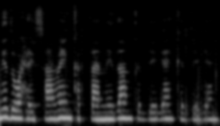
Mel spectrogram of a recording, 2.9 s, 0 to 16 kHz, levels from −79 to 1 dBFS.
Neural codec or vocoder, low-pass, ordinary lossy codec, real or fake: vocoder, 44.1 kHz, 128 mel bands every 512 samples, BigVGAN v2; 14.4 kHz; AAC, 48 kbps; fake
